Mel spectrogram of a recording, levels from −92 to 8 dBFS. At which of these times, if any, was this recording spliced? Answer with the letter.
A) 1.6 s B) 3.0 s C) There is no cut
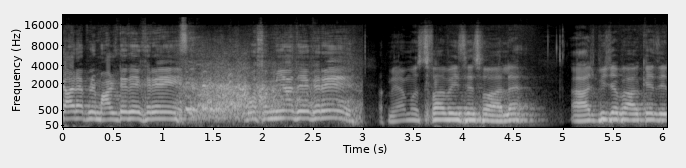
B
